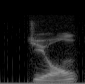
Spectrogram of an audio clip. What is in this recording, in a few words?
"jiong3", Chinese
